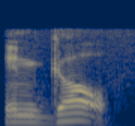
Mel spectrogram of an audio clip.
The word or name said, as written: engulf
